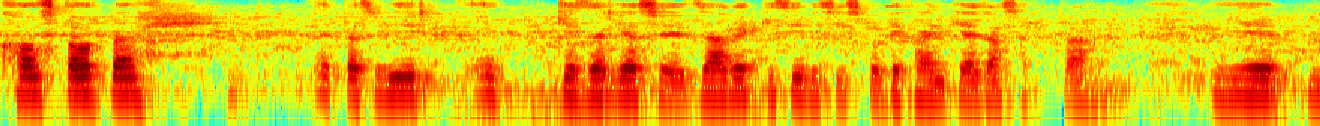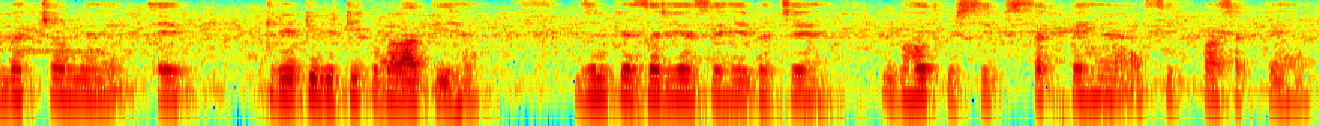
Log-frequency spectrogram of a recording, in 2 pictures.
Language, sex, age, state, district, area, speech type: Urdu, male, 18-30, Bihar, Saharsa, rural, spontaneous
